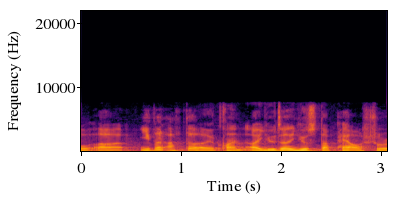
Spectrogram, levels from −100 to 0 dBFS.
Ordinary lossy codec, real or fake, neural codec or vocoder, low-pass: none; fake; codec, 16 kHz, 4 kbps, FreqCodec, larger model; none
